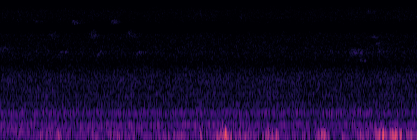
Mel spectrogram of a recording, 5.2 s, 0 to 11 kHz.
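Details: A swarm of Japanese honey bees moving to a new home at noon, just after strong wind died down, 17 June 2024, 12:50, on the high plateau south of Yatsugatake, Hokuto, Yamanashi, Japan, at 1054 m. A faint, steady low drone with rumbling low-pitched wind or handling noise.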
